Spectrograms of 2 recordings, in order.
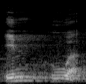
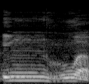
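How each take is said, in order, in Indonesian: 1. Bunyi n yang jelas diucapkan sebelum huwa. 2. Bunyi ng diucapkan sebelum huwa. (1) "dibaca izhar atau jelas" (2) "bukan ing huwa"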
